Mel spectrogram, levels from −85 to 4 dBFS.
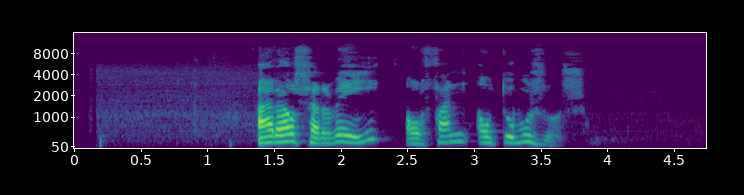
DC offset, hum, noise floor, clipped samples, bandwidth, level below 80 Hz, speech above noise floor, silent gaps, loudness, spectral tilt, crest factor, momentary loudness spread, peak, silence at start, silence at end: under 0.1%; none; -74 dBFS; under 0.1%; 10.5 kHz; -78 dBFS; 54 dB; none; -21 LUFS; -6 dB/octave; 22 dB; 15 LU; 0 dBFS; 1.4 s; 1.15 s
